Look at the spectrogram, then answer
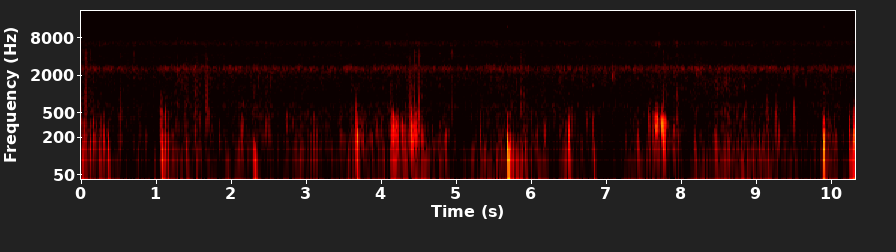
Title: My stomach growling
